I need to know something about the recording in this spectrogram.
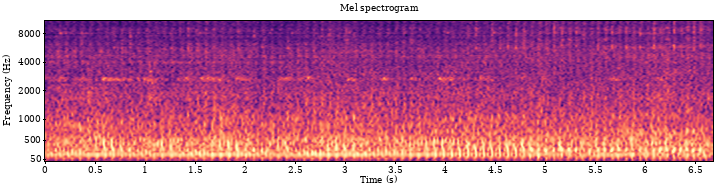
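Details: John Deere 112 round fender with K181 single-cylinder and new carburetor; engine thumps at steady low speed for seven seconds, won't throttle up; governor and throttle linkage sticking, fixed by adjustment.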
